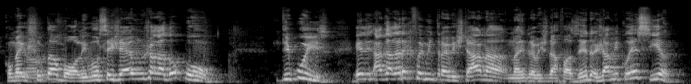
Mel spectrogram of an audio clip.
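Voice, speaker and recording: Fast-talking young man telling a story. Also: high voice. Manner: slangy, animated, quick storytelling. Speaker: guest. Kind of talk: casual chat, storytelling.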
